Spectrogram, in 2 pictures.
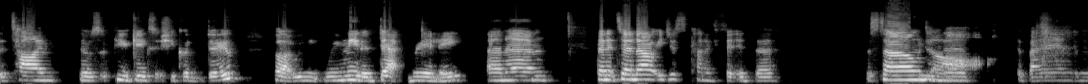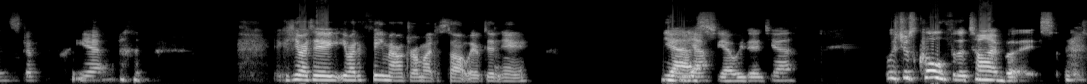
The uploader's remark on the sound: I sat down over Zoom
